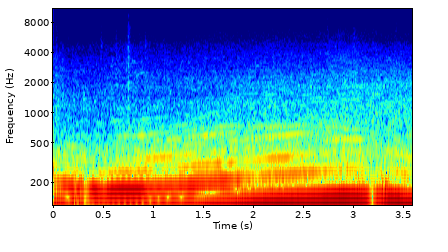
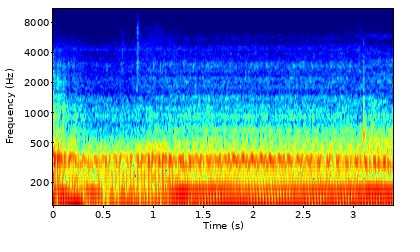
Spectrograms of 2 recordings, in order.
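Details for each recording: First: Toyota Celica GTS-R after exhaust repair, rerouted away from the gas tank with old failing gasket replaced: smooth deep drone swelling with throttle, no rasp, rattle or vibration; normal exhaust note after repair. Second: Toyota Celica GTS-R with 2ZZ engine, cold start: low, chuffing, uneven idle rumble at about four pulses a second; suspected exhaust leak around where the downpipe meets the mid-pipe, booked for exhaust repair.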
